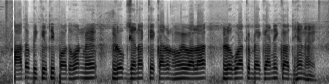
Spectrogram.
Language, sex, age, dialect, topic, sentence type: Magahi, male, 18-24, Western, agriculture, statement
